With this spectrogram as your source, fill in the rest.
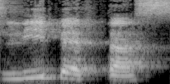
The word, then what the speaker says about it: Libertas: when you started this the right way to say is libertas so really libertas institute bertha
